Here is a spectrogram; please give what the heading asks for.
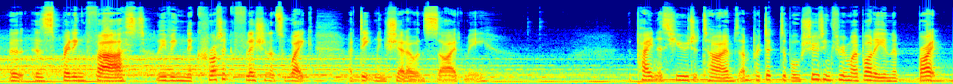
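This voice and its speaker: A bitter young man in his twenties narrates his own dying in a solemn, inward-looking way , read by a woman. He is resigned and brooding. Music plays clearly behind this visual novel monologue. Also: fairly low pitch, lightly acted. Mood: bleak, resigned. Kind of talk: dramatic first-person visual novel narration.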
